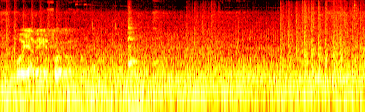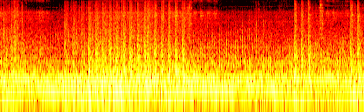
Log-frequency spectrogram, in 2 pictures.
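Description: Ghost Recon Wildlands gunfire: scattered shots and short automatic bursts over a continuous engine drone, with a player talking throughout.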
